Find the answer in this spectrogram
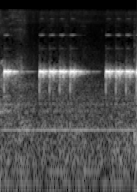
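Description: Electronic timer alarm beeping: a single high-pitched beep repeated rapidly in groups with short gaps between them, signalling that the time for a turn has run out.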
